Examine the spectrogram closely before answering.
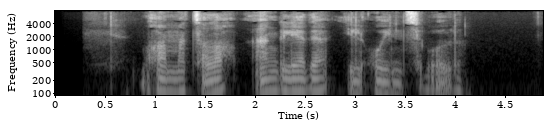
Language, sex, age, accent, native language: Uzbek, male, 12-17, Jizzax, Uzbek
